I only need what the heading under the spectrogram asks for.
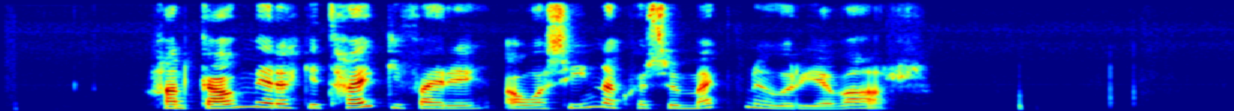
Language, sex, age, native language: Icelandic, female, 20-29, Icelandic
